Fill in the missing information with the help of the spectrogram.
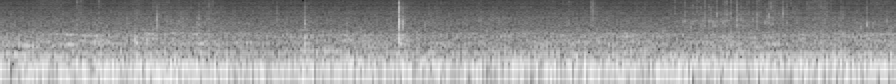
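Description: Quiet background hum with a few light, sharp clicks, from a metal ladle knocking against the soup pot and bowl as soup is ladled out.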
